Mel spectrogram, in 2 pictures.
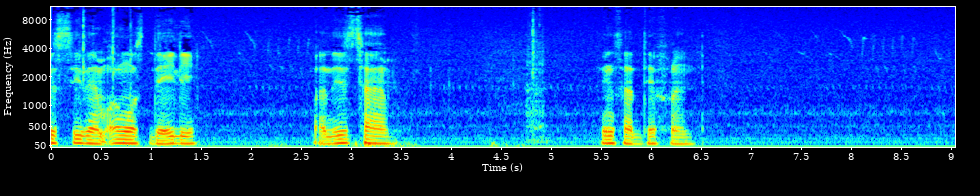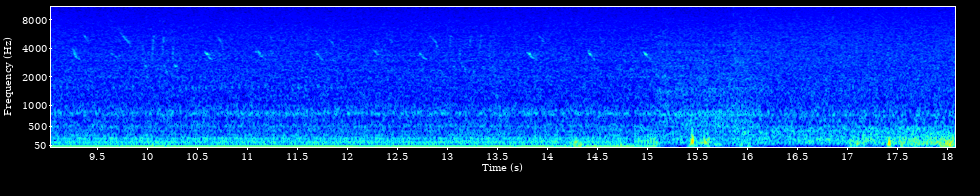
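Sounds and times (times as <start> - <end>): car engine idling: 0.0 - 18.0
small bird chirping: 1.1 - 2.9, 6.5 - 15.2.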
